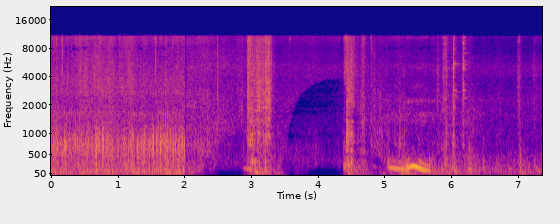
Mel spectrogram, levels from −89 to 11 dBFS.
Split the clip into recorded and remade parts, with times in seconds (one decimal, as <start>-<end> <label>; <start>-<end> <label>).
0.0-0.7 recorded; 0.7-1.3 remade; 1.3-7.4 recorded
